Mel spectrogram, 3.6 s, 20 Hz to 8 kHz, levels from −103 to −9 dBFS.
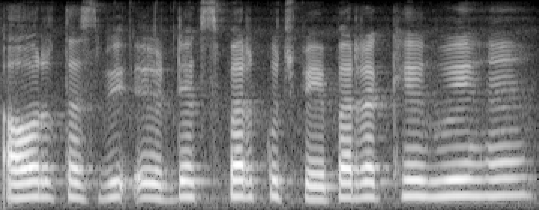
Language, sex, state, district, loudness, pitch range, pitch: Hindi, female, Uttar Pradesh, Lucknow, -17 LUFS, 205-225 Hz, 215 Hz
